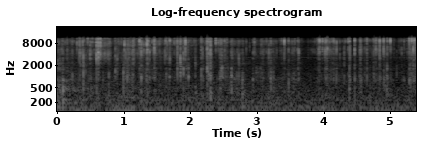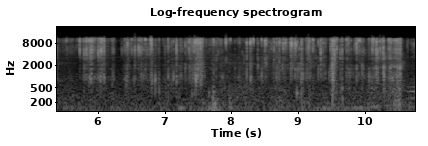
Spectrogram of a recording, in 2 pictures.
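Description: A lollipop wrapper crinkling and tearing as it is twisted and pulled off the candy by hand, in irregular crackles that grow busier in the second half.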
